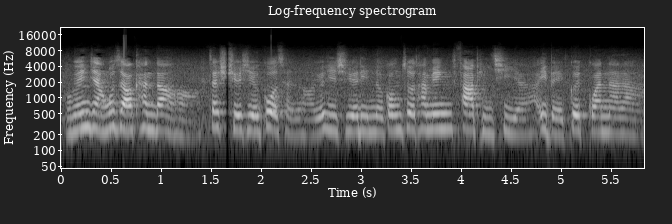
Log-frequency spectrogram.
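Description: A woman's voice: on the high side, fast talker, muffled recording, a little hiss or hum. A woman with a Taiwanese Mandarin accent that mixes in Hokkien, giving a sermon as a religious teacher. She tells stories, acts out quoted exchanges and asks her listeners questions. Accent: Taiwanese Mandarin, mixing in Taiwanese Hokkien. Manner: animated storytelling, acting out quoted exchanges.

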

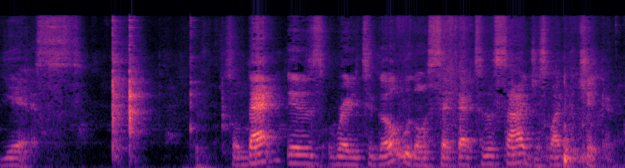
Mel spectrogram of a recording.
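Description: A low-pitched, measured voice belongs to a middle-aged American woman who hosts a casual home cooking demo in a folksy, playful manner. Recorded indoors in a home kitchen, the sound is roomy and clearly noisy, with clicks throughout.

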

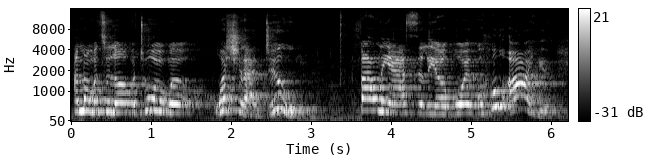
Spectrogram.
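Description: Woman performing a spirited storyteller recalling girlhood. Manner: lively storytelling, colloquial, with quick leaps up in pitch. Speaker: stage actor. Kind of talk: dramatic monologue in a staged reading. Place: theater stage. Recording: roomy hall.

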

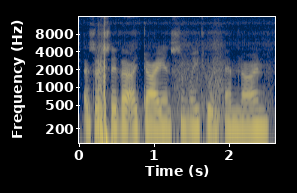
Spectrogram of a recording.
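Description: A gaming video host giving casual, excitable gameplay commentary, slangy and given to frustrated exclamations, on a noisy recording with clicks. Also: medium pitch, brisk.

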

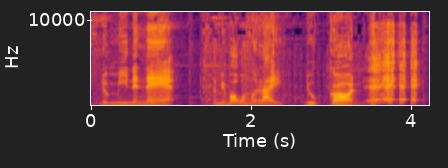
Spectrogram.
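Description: A woman's voice: fairly low pitch, normal speed, a bit bright, faint music behind. A woman streaming a slot game, chatting playfully with her viewers and exclaiming at each spin in casual gameplay commentary.

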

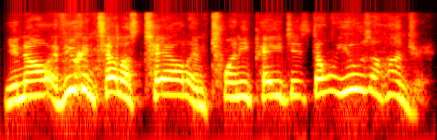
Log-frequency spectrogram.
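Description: A man with a high voice leads an online playwriting masterclass over a video call. He talks conversationally, repeats phrases for emphasis and breaks into lively scatted rhythms. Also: a little fast. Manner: animated, scats rhythms aloud. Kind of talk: lively online workshop teaching.

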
